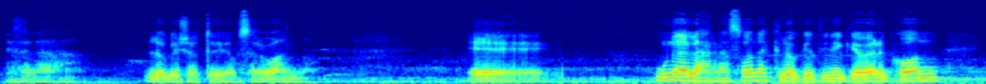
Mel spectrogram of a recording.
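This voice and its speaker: A man with an Argentine Spanish accent talking analytically and informally in an interview, with hesitant pauses and quieter asides. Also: medium pitch, fairly even intonation, vocal fry, a little hiss or hum. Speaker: radio drama commentator.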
